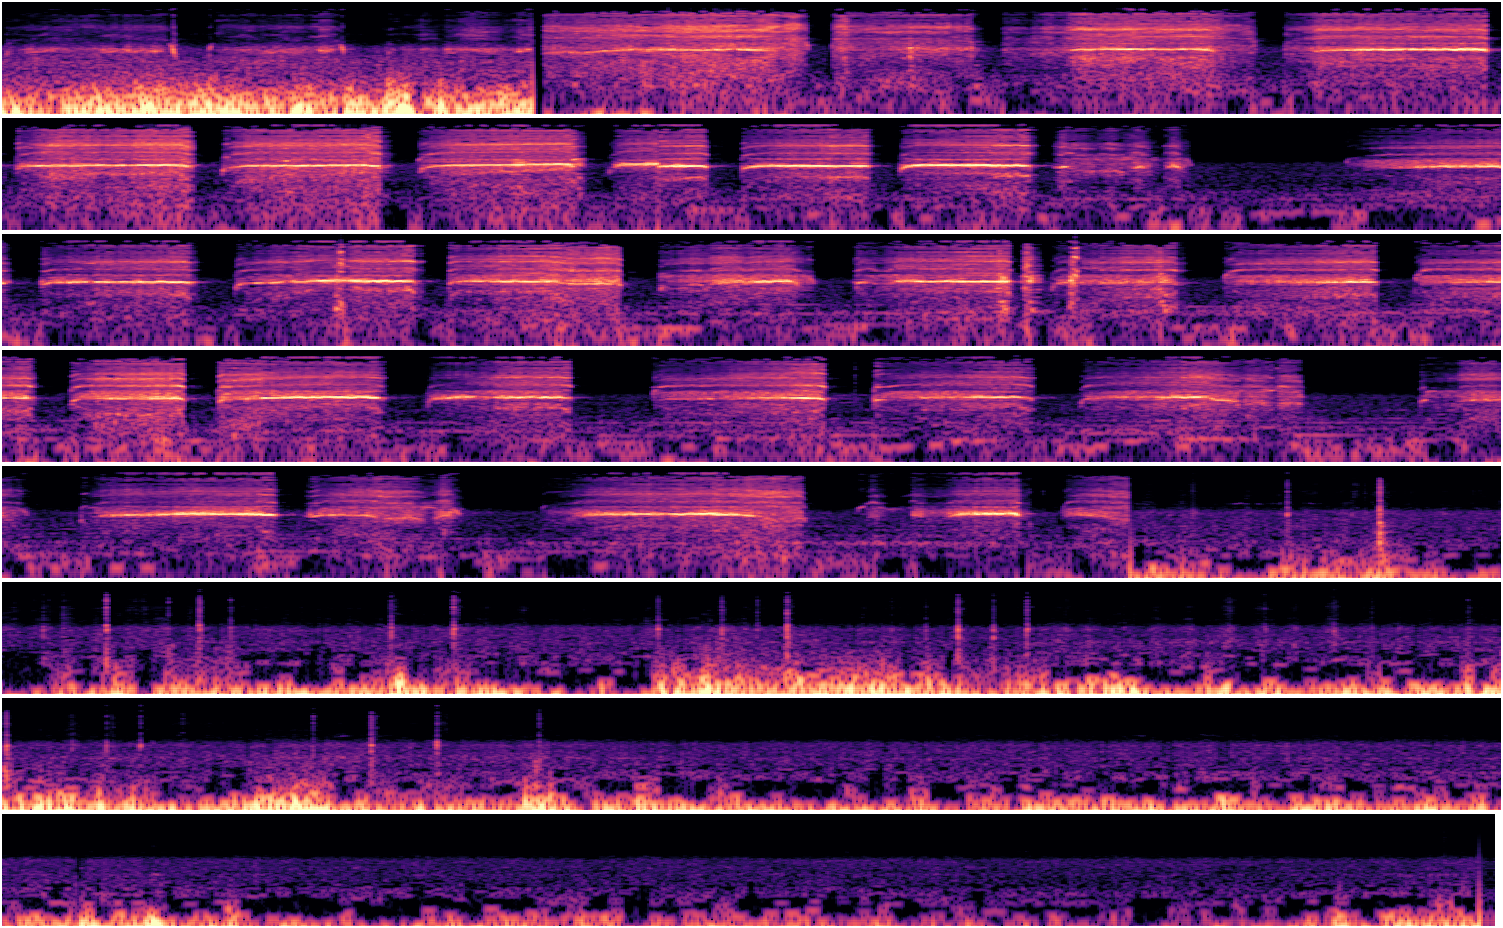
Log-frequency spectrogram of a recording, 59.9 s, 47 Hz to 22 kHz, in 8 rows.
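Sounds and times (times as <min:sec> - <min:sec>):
falcon chick begging calls: 0:00.1 - 0:13.5, 0:14.2 - 0:36.3.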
